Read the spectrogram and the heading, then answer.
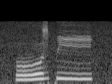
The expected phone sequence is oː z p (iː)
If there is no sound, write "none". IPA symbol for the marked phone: iː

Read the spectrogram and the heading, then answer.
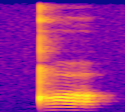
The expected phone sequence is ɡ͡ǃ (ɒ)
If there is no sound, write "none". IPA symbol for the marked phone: ɑ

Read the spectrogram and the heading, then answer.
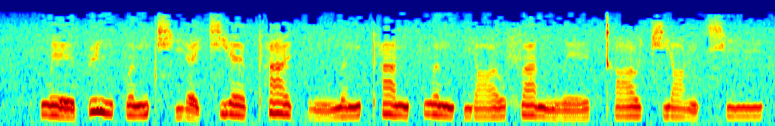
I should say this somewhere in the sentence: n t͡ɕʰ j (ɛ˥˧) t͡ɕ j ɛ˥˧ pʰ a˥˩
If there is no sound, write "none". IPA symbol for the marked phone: ɛ̰˨˩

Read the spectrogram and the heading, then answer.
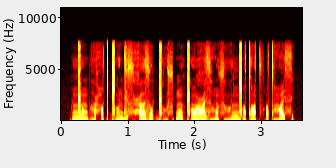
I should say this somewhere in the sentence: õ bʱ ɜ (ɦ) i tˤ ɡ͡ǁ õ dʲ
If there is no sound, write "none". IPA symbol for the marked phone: ħ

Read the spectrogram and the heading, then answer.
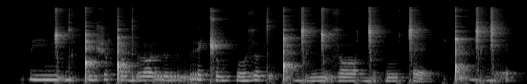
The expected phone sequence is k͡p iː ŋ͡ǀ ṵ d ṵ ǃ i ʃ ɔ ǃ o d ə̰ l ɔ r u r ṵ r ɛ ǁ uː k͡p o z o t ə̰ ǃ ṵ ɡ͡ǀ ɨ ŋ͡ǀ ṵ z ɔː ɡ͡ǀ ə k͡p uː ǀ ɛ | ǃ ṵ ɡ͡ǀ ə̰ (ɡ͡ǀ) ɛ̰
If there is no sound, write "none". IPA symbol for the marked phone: ɡ͡ǀ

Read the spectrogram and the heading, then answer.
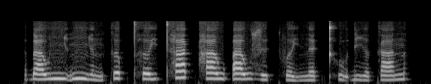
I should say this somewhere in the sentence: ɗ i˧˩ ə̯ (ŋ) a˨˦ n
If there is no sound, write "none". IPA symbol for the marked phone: k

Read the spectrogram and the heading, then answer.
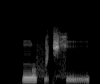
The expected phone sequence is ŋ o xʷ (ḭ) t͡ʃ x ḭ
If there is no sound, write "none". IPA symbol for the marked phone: ḭ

